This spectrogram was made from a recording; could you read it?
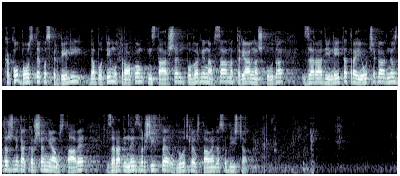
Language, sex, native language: Slovenian, male, Slovenian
